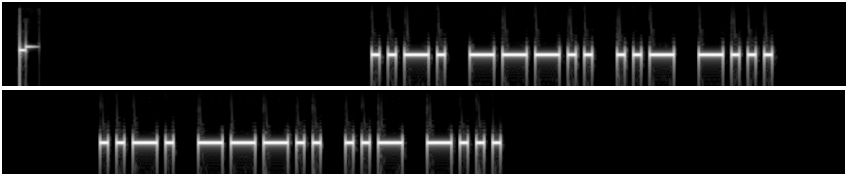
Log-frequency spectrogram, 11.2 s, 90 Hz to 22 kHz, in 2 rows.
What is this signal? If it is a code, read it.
Morse code, heard as a keyed tone, about 22 wpm, 700 Hz. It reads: F8UB F8UB
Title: DXCC-100 Call Signs - 4 Characters - Repeated 2x - 22wpm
